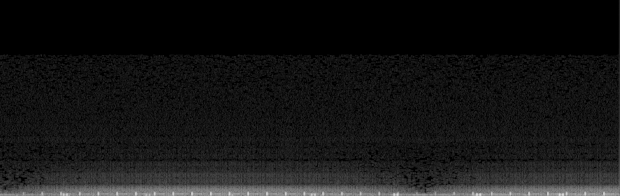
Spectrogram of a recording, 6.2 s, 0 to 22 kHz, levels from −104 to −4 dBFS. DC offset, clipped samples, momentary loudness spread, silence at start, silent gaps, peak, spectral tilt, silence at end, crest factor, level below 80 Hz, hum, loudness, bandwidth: under 0.1%; under 0.1%; 15 LU; 0 s; none; -14 dBFS; -11 dB/octave; 0 s; 22 dB; -56 dBFS; none; -36 LUFS; 4.8 kHz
